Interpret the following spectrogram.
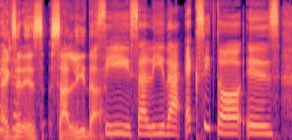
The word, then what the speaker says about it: éxito: Okay, it's E-X-I-T-O. Éxito. Éxito. So it sounds and looks exactly like the word exit.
